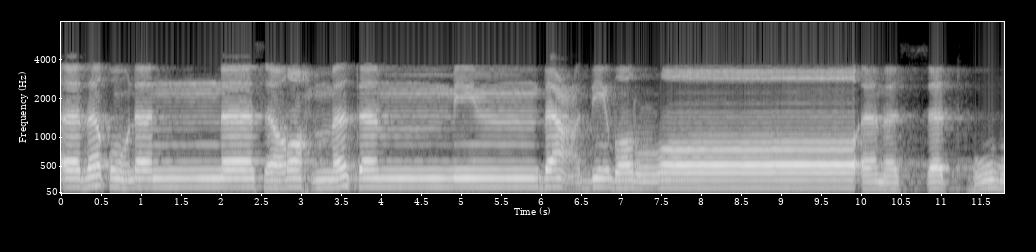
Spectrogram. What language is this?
Arabic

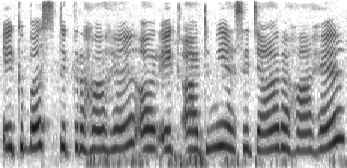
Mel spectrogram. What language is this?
Hindi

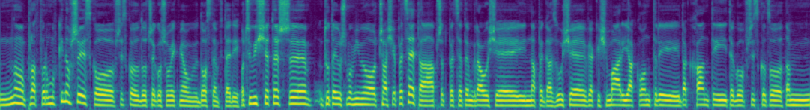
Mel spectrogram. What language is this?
Polish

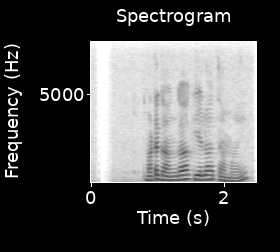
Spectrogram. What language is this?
Sinhala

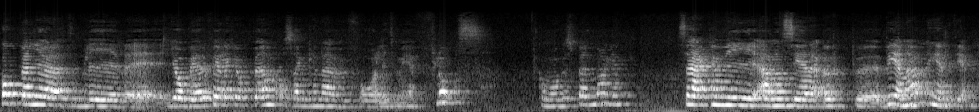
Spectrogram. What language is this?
Swedish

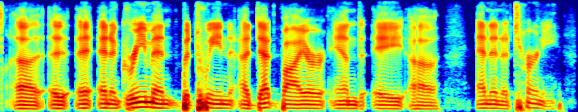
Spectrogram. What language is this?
English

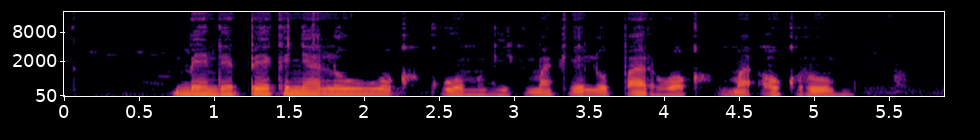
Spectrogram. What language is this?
Luo (Kenya and Tanzania)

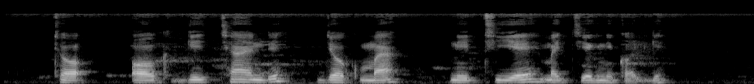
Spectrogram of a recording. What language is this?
Luo (Kenya and Tanzania)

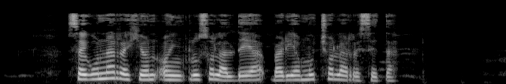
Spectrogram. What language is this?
Spanish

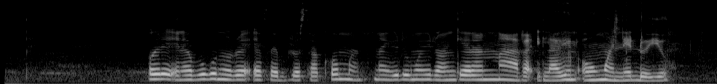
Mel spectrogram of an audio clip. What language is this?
Masai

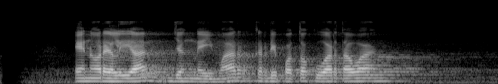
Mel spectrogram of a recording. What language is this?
Sundanese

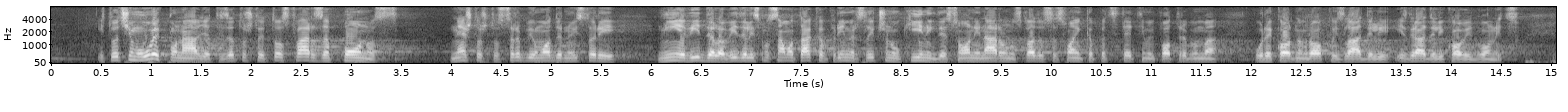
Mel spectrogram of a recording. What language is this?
Serbian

